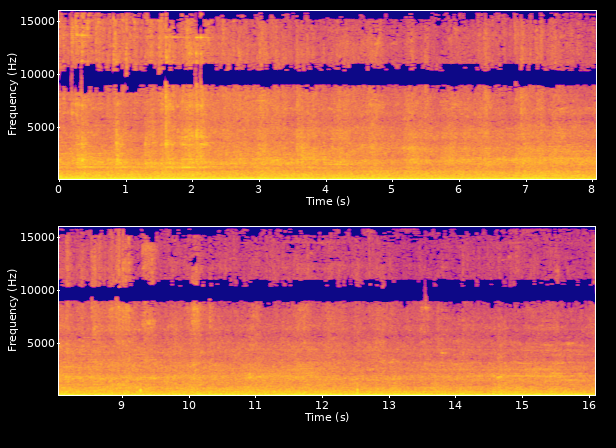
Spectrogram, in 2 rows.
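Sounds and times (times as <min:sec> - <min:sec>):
freight train rumbling past: 0:00.0 - 0:16.0.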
